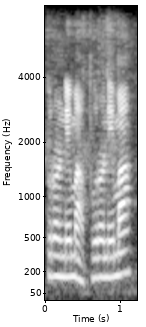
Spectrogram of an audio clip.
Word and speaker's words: पूर्णिमा: उसी तरह देखिए पूर्णिमा, पी, देखिए ये जो र है, पू के बाद उच्चारण हो रहा है, देखिए पुर, तो PUR, पूर्णिमा, तो नी अमानिमा।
